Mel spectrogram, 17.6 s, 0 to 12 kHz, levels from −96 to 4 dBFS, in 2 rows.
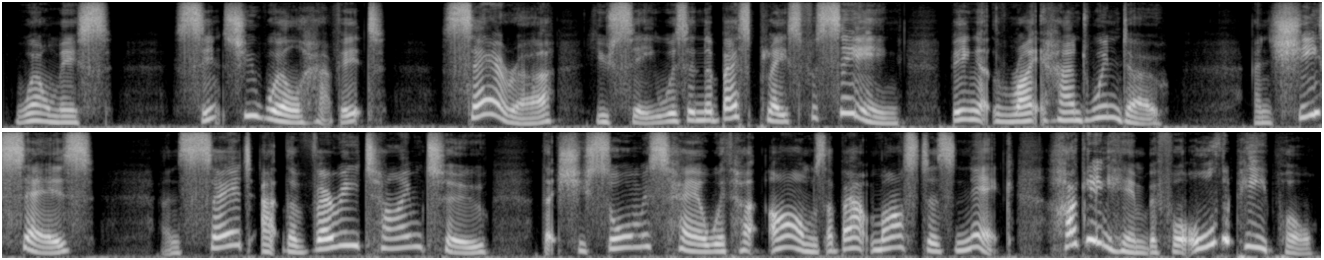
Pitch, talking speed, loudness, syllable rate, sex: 225 Hz, 165 wpm, -19 LUFS, 4.3 syllables/s, female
